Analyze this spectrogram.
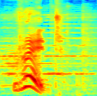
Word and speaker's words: read: ead and we are going to read it pronounce it as red okay okay everyone so let's move on that's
